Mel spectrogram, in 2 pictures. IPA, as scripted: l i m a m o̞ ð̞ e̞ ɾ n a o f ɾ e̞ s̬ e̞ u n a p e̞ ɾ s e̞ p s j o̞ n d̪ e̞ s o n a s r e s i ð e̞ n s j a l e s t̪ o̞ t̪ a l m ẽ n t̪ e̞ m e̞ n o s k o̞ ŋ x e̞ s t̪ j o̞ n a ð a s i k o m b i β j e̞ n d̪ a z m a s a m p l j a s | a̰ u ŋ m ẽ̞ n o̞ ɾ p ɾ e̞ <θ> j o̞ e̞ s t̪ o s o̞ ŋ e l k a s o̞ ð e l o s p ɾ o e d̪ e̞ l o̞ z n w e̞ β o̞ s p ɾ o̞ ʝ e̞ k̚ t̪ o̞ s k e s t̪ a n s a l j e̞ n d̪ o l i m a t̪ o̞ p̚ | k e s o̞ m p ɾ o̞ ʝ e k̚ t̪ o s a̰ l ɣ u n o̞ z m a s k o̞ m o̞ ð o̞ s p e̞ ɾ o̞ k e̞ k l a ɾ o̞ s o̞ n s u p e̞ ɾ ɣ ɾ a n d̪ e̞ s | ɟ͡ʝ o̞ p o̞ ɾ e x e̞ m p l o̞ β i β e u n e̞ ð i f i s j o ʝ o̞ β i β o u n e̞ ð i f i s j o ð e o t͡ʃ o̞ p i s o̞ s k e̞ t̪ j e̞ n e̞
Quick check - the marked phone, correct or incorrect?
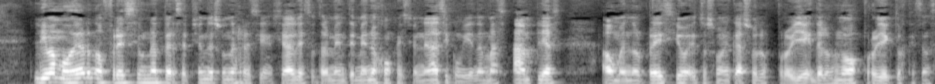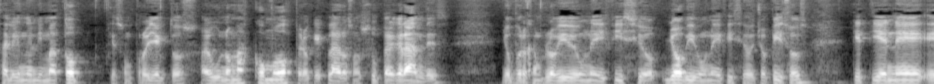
incorrect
